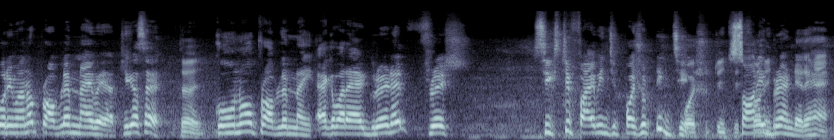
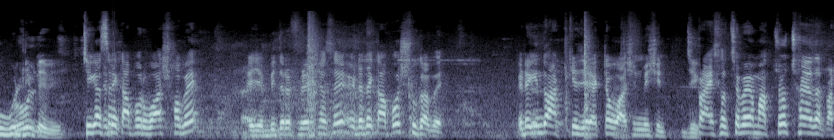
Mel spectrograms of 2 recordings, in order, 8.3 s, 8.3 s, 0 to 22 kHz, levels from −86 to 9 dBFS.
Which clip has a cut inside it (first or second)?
second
